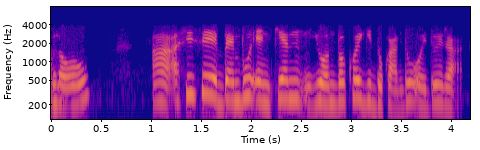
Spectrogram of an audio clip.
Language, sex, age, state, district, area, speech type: Manipuri, female, 30-45, Manipur, Churachandpur, rural, conversation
